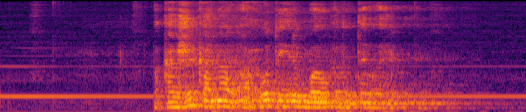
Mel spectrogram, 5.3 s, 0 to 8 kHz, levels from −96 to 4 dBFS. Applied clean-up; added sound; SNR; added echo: none; Wind instrument, woodwind instrument; 17 dB; reverberation time 2.0 s.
